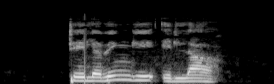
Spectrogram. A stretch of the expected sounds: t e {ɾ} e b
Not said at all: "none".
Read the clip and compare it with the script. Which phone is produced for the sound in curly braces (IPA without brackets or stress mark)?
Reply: l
